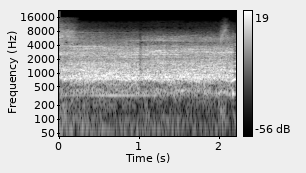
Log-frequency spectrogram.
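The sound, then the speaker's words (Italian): An angry crowd outside Bettino Craxi's residence at the Hotel Raphael in Rome in 1993, a dense, loud and unbroken roar of shouting and jeering voices. “A Roma, una folla inferocita aspetta l'ex segretario socialista davanti alla sua residenza romana, l'Hotel Rafael.”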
